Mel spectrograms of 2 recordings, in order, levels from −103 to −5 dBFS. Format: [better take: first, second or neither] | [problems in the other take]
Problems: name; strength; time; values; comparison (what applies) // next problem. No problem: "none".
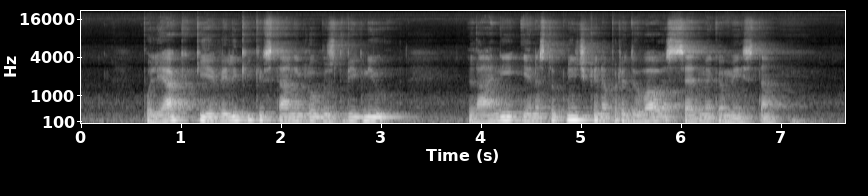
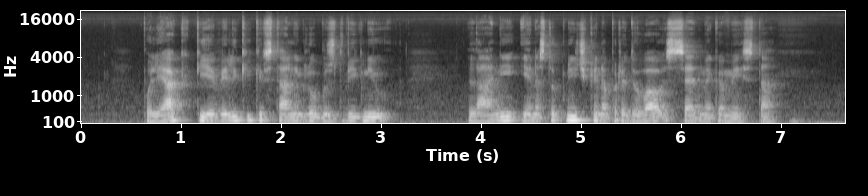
second | room echo; dies away in 0.7 s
